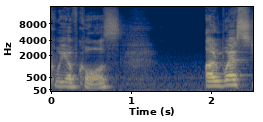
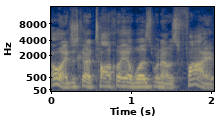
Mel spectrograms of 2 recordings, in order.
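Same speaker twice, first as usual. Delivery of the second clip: ordinary delivery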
